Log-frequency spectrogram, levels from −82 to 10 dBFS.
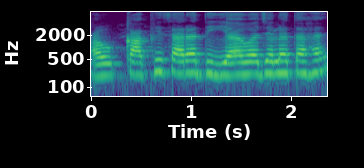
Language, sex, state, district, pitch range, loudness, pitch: Bhojpuri, female, Uttar Pradesh, Ghazipur, 205-230 Hz, -15 LUFS, 225 Hz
